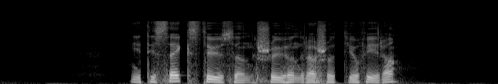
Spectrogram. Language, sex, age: Swedish, male, 61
